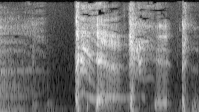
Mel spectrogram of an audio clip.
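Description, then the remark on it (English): A short coughing fit: three harsh, raspy coughs in quick succession, loud, following a brief moment of near silence. “Well, it would be help if you talked while I'm coughing to death.”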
